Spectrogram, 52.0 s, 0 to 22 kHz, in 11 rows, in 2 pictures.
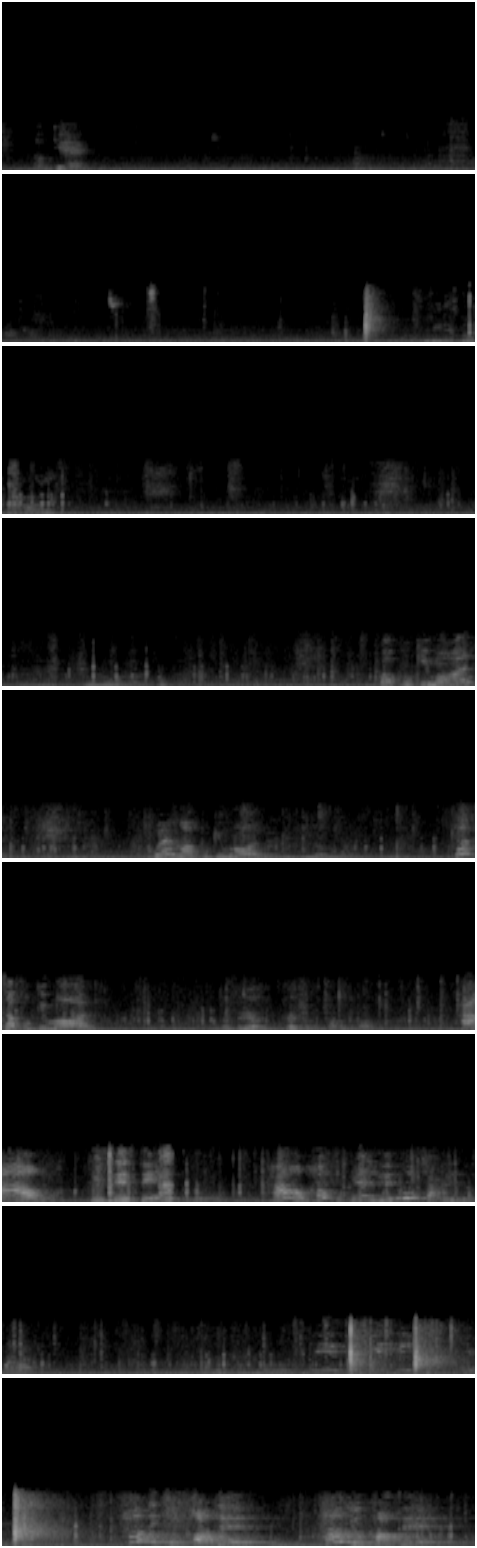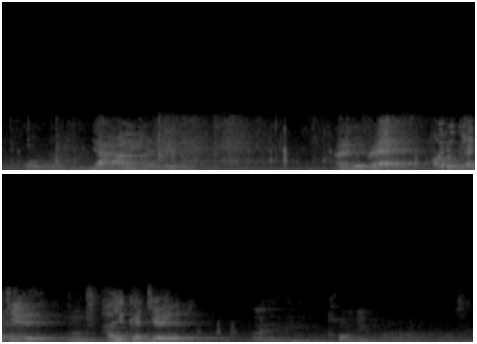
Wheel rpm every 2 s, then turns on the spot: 0, 0, 0, 0, 0, 0, 0, 0, 0, 0, 0, 0, 0, 0, 0, 0, 0, 0, 0, 0, 0, 0, 0, 0, 0, 0.
none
